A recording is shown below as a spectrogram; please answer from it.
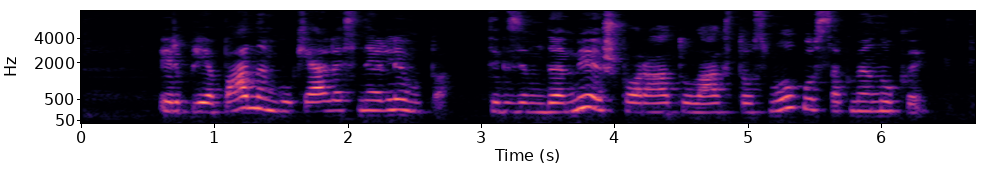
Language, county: Lithuanian, Marijampolė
